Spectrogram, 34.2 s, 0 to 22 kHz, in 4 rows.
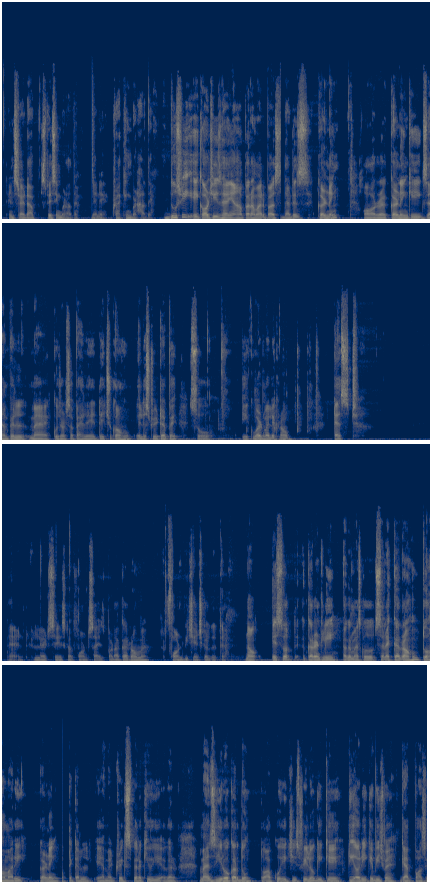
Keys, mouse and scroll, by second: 8.7-12.0 drag, 12.6-15.0 typing, 17.0-21.9 drag, 21.9 alt+scroll down 1, 23.0-25.3 drag, 26.8 click, 30.0 click, 32.3 alt+scroll up 1.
